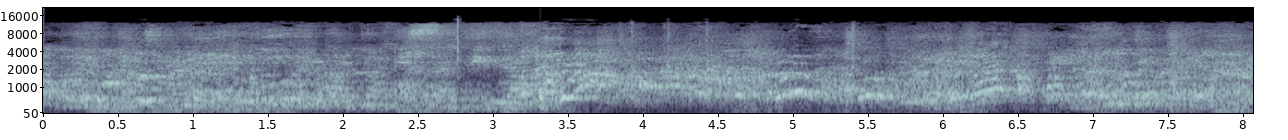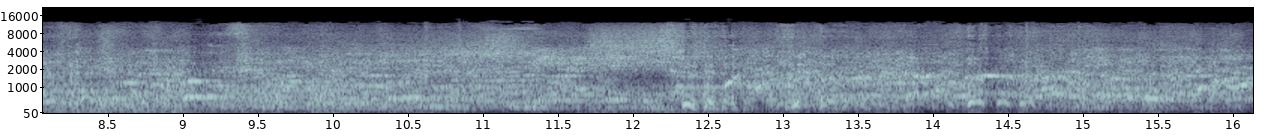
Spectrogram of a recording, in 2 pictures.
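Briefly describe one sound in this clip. Young men laugh and shout with animation.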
